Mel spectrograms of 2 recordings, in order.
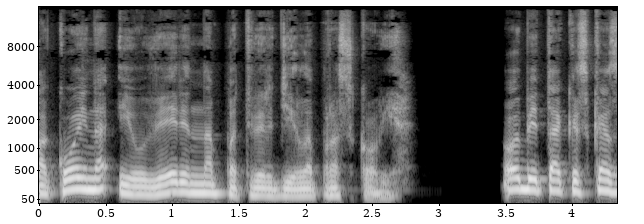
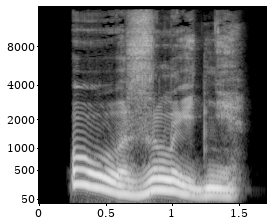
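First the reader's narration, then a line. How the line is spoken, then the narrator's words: Grumble. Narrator (Russian): проворчал Кузьма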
